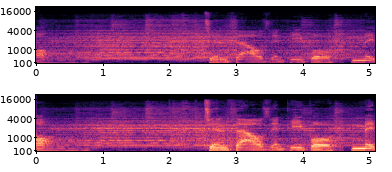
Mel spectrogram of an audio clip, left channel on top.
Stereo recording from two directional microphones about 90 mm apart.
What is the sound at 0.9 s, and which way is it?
Music, 40° left (ahead or behind).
